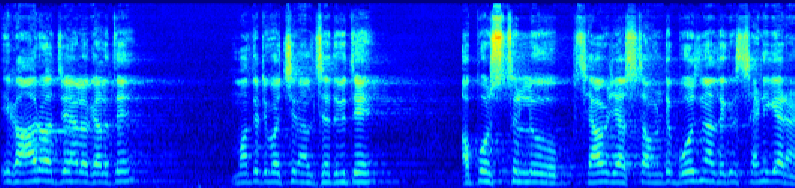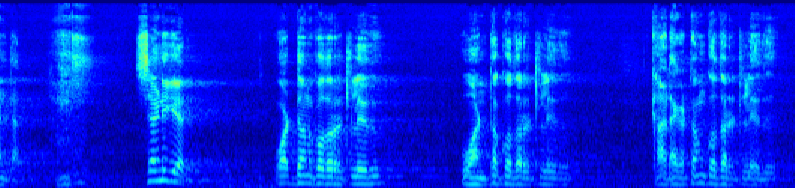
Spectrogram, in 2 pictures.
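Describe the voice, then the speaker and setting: A man preaching a sermon with an emphatic, rising delivery and a higher-than-usual voice. He prompts the congregation to answer back. His voice rings through a church hall with a long reverb. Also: fairly even intonation, moderate pace, vocal fry, long pauses, sharp tone. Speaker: pastor.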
